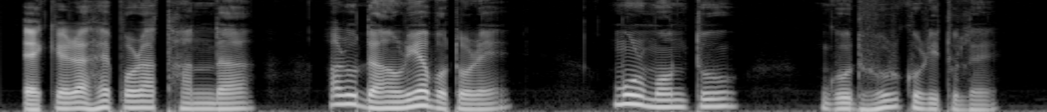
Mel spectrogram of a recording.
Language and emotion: Assamese, sad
